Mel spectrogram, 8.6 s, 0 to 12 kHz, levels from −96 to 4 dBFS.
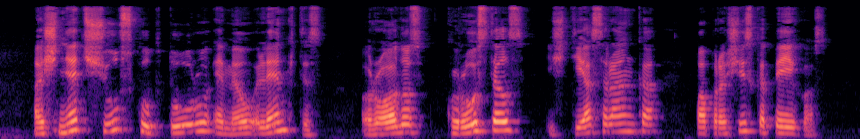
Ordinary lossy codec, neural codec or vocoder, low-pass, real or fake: MP3, 64 kbps; none; 9.9 kHz; real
